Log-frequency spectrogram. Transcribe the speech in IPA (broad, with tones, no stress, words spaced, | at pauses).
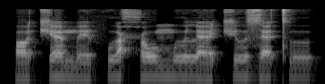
ʌ˨ t͡ʃɛ˦me˨fɯ˦ ħo˦ mɯ˦lɛ˨ t͡ʃɯ˦ zɛ˦tʼɯ˦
